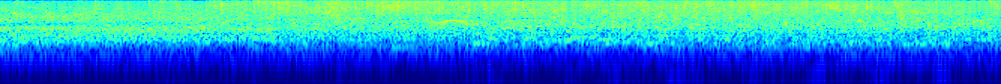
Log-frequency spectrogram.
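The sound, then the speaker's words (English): Steady, dense applause from a comedy show audience, loud and continuous for the whole stretch, with no breaks or voices standing out above the clapping. “I don't quite know what that round of applause was for.”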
